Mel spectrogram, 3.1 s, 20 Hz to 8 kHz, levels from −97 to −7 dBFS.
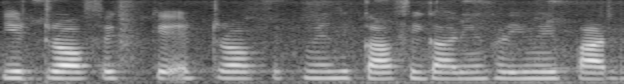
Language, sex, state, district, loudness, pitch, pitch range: Hindi, female, Chhattisgarh, Bilaspur, -25 LUFS, 235 Hz, 225-240 Hz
